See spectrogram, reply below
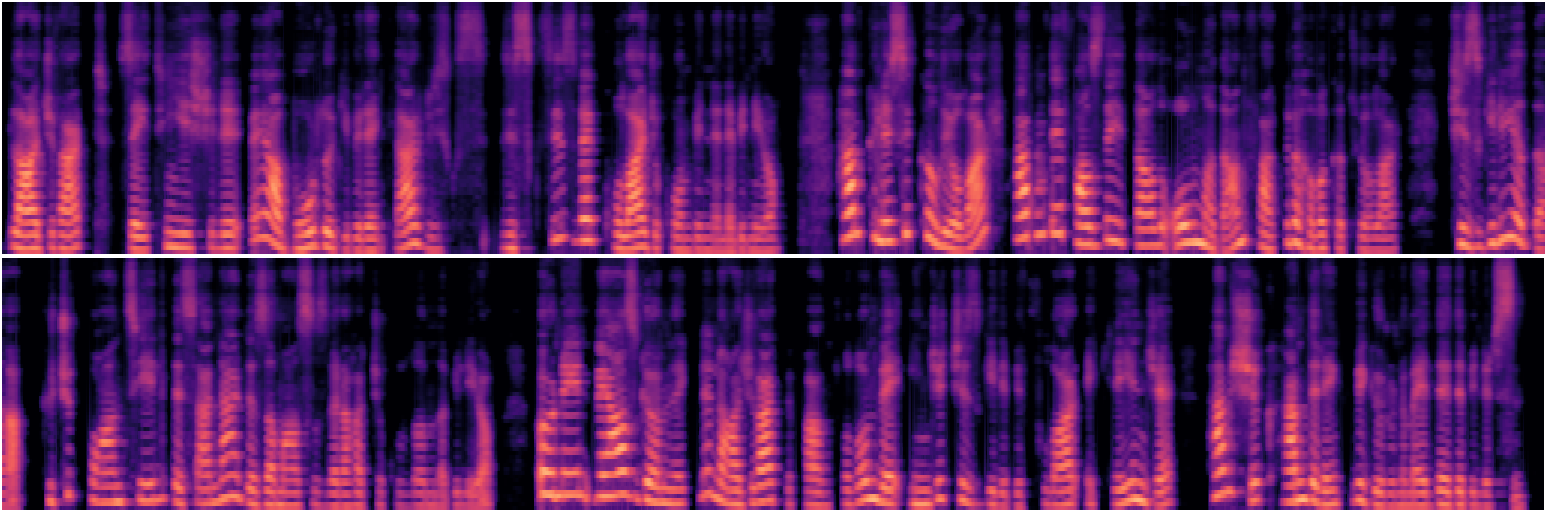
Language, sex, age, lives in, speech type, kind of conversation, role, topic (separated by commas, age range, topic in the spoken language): Turkish, female, 45-49, Netherlands, read, expert-assistant, expert, Sabah hızlı hazırlanırken hem şık hem rahat kombinler nasıl yapılır?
